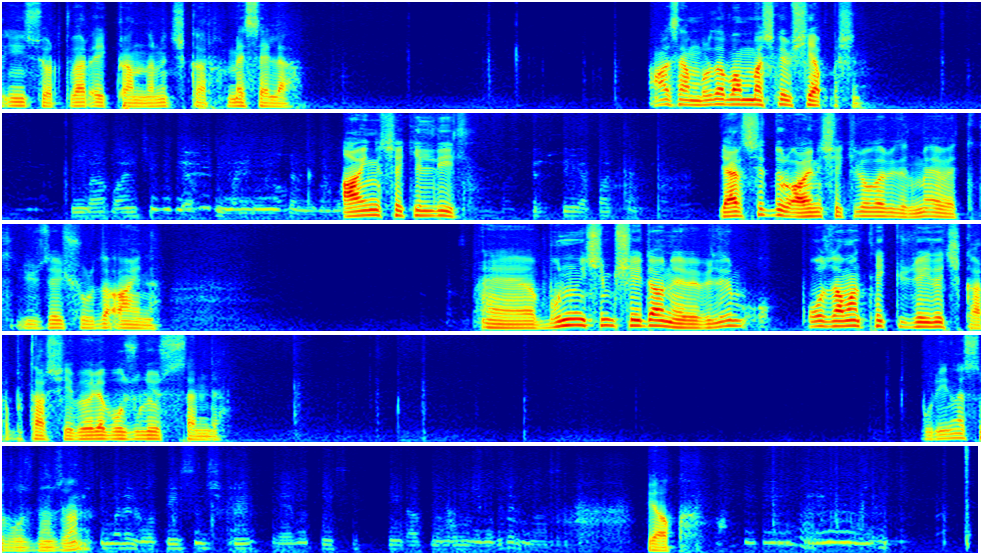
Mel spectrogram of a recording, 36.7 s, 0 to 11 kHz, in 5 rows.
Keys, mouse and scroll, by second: 0.2 shift+click, 0.7 shift+click, 1.1 shift+click, 1.4 shift+click, 1.7 shift+click, 2.0 shift+click, 2.2 shift+click, 3.0 i, 3.8 e, 4.5 Tab, 4.7-7.1 middle drag, 7.1 click, 11.0 middle click, 12.0 scroll up 2, 12.4-15.9 middle drag, 15.9 click, 16.6-22.3 middle drag, 22.3 x, 23.0 Left, 23.5 KP_Decimal, 23.9 scroll down 2, 23.9 middle click, 24.3 scroll up 2, 25.1 scroll up 1, 25.1-29.0 shift+middle drag, 29.0 scroll up 1, 29.3-31.7 middle drag, 31.7 scroll down 3, 32.0 middle click, 32.6 scroll down 1, 32.7-34.2 middle drag, 34.2 KP_1, 34.5 KP_3, 34.9 scroll up 4, 35.3 Tab, 35.6 alt+z.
